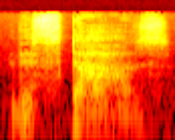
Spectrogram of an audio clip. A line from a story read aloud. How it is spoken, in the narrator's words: Gundang whispered with superstitious awe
